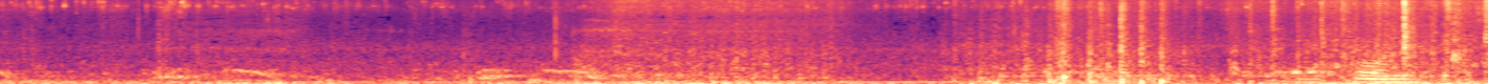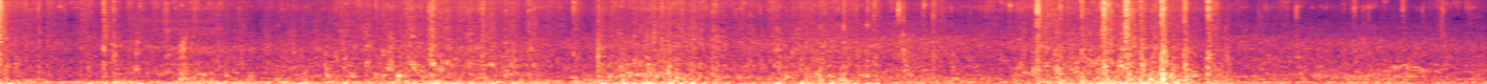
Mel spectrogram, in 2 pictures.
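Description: Domestic pigeons cooing softly and repeatedly, with louder rustling and clattering about five to seven seconds in and again near the end.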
